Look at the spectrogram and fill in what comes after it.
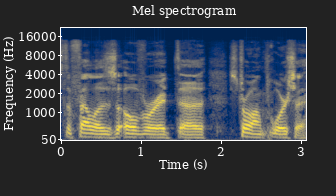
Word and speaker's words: Porsche: Porsche. – It's pronounced Porsche. Porsche. – It's okay. – The only thing worse than someone owning a Porsche is calling it Porsche.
